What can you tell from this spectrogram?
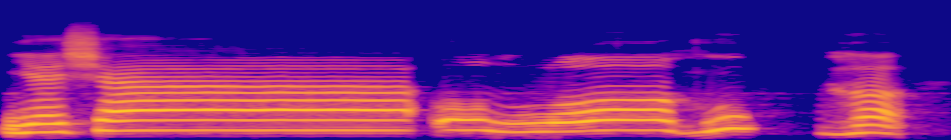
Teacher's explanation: بڑی مد ہے، مد متصل، اس کو ہم نے 5 الف کے برابر کھینچنا ہے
